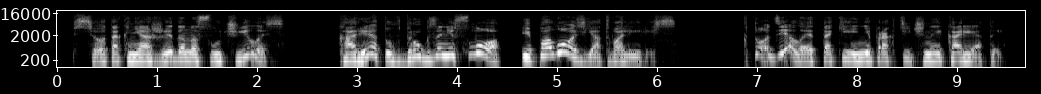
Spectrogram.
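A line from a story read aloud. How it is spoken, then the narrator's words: Grumbling. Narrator (Russian): ворчала Клементина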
